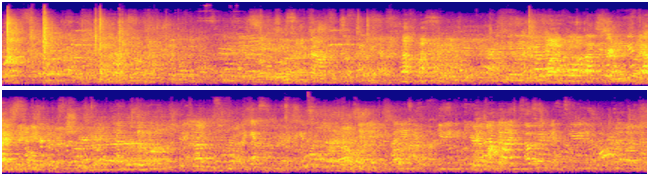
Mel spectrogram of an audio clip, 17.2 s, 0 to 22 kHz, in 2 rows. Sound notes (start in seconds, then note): 5.1 members laughs; 7.4 members chattering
